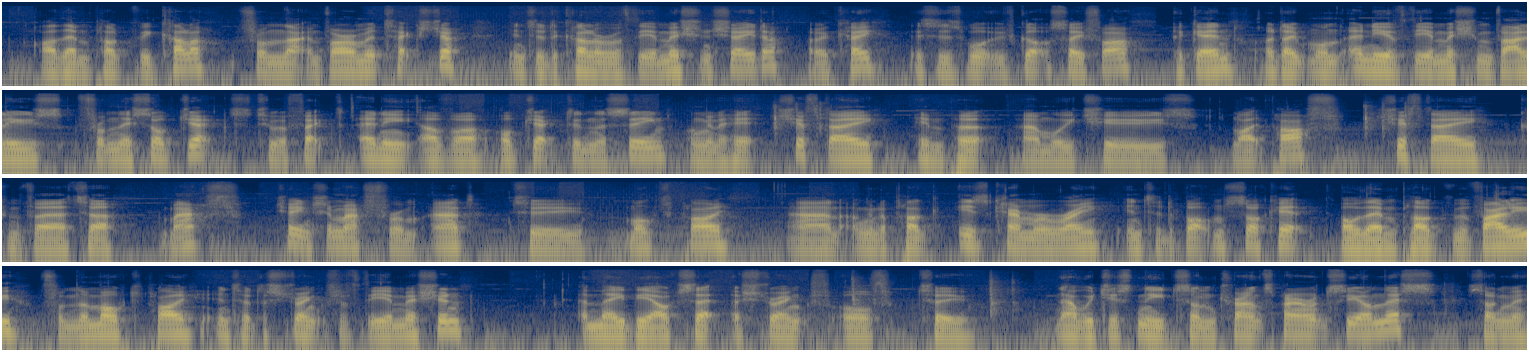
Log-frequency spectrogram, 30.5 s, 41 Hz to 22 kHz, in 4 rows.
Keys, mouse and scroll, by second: 0.8 click, 4.1 middle click, 9.7 click, 11.5 shift+a, 14.1-14.8 typing, 14.3 click, 16.5 click, 17.3-18.5 drag, 19.0-19.7 scroll up 1, 20.0 drag, 21.8 ctrl+z, 22.8 drag, 25.0 click, 25.4-27.8 drag.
